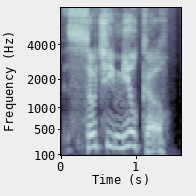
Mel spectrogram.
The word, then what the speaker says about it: Xochimilco: It's Lake Xochimilco. And friends, look up Xochimilco. It is not in any way, shape, or form, as far as an English speaker is concerned, spelled like it's pronounced.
